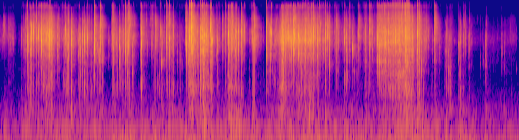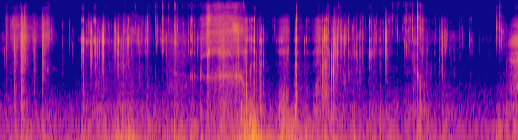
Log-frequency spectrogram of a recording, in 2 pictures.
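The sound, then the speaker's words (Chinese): Crinkling of plastic wrappers as two ice pops are torn open, followed by bursts of biting and wet chewing. The wrapper rustle is dense and continuous at first, then gives way to sparser crunches and smacking bites. “老师给你买个冰棒吃，放松一下，怎么了？ 我买了两根，和你一起吃。”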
